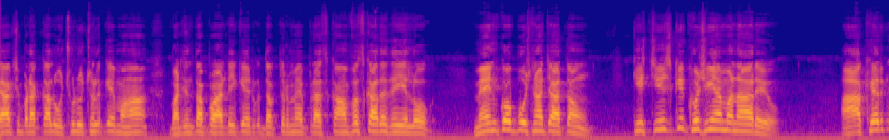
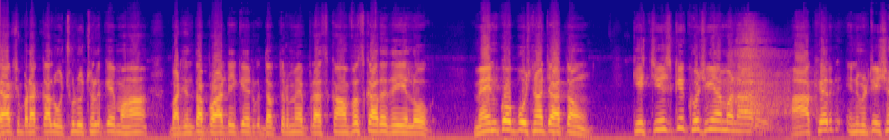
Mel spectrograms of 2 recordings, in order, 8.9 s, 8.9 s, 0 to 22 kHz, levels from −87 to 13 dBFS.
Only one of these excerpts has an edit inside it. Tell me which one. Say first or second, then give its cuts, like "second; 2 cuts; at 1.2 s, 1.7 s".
second; 1 cut; at 7.7 s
